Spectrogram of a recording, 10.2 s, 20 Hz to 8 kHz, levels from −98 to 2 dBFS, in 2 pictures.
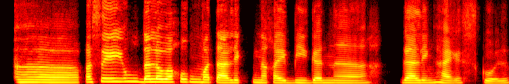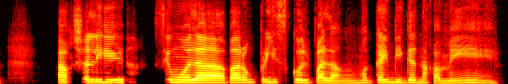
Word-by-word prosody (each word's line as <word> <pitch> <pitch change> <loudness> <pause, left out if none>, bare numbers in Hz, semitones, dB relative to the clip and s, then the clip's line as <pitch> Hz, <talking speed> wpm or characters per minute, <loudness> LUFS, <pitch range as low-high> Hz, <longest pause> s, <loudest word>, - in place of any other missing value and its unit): Ah, 235 -1 0
kasi 295 +3 +1
yung 300 -1 -5
dalawa 265 -1 +5
kong 260 -1 -5
matalik 220 -3 +1
na 215 -2 -6
kaibigan 200 0 -3
na 195 +1 -6 0.2
galing 210 0 -1
high 195 -3 -3
school, 185 -2 -10 0.6
actually, 230 0 +1 0.2
simula 230 -3 +6
parang 220 +2 +2
preschool 230 -1 -2
palang 190 -2 -1
magkaibigan 225 +3 -2
na 215 - -6
kami. 195 0 -6
220 Hz, 120 wpm, -22 LUFS, 200-235 Hz, 0.6 s, simula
